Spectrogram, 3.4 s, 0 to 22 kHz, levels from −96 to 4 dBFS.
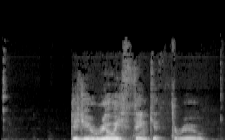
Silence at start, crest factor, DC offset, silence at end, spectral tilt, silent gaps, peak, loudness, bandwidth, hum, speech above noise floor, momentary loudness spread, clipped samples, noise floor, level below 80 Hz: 1.1 s; 16 dB; under 0.1%; 0.3 s; -6.5 dB/octave; none; -4 dBFS; -20 LUFS; 15.5 kHz; none; 55 dB; 15 LU; under 0.1%; -75 dBFS; -58 dBFS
